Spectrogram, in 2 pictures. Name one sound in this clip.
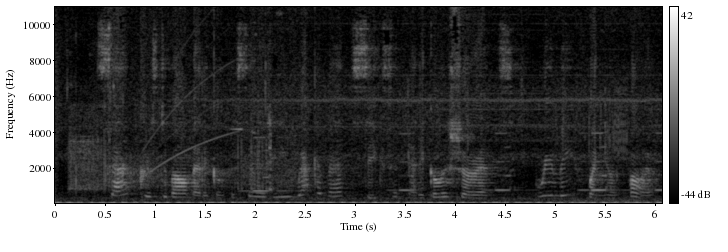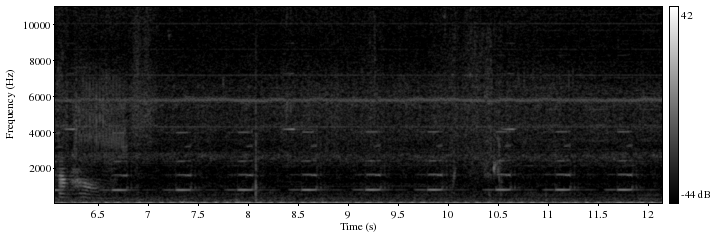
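A motion tracker beeps steadily.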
